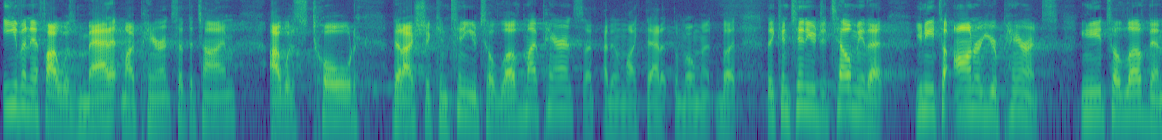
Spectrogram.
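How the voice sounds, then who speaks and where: A man talks quickly in an unremarkable speaking voice, pitched fairly high. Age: 20s. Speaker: youth pastor. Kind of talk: testimony.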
